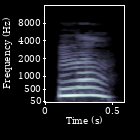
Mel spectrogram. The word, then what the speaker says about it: на: на. Similar to the English, na, but slightly shorter.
